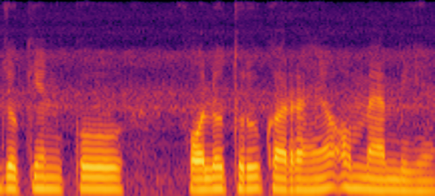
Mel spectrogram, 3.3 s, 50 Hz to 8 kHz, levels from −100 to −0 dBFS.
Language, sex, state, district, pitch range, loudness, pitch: Hindi, female, Bihar, Samastipur, 120-130 Hz, -17 LUFS, 125 Hz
